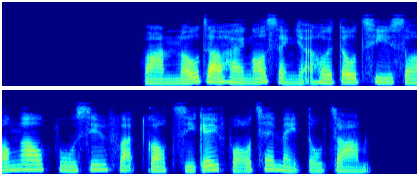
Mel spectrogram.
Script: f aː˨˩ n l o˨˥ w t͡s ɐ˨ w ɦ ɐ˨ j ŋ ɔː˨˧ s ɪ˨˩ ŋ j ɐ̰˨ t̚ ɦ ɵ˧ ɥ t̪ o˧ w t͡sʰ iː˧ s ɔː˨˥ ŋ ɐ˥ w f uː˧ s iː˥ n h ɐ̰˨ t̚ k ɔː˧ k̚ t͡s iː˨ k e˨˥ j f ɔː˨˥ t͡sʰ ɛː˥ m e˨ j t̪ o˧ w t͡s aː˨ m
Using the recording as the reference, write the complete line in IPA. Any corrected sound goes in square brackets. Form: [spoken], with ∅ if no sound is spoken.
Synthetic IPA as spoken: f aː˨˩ n l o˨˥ w t͡s ɐ˨ w ɦ ɐ˨ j ŋ ɔː˨˧ s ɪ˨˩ ŋ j ɐ̰˨ t̚ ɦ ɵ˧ ɥ t̪ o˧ w t͡sʰ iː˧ s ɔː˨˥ ŋ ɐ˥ w f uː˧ s iː˥ n [f] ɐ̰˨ t̚ k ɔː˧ k̚ t͡s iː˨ k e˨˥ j f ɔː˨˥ t͡sʰ ɛː˥ m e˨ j t̪ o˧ w t͡s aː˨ m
